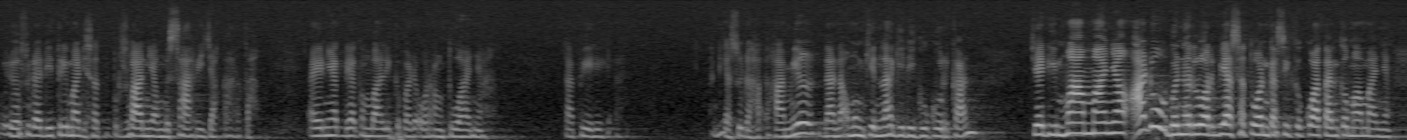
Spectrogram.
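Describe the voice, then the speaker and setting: Woman, pastor, sermon, storytelling testimony, rhetorical questions to congregation, higher voice, long church reverb. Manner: swings from quiet storytelling to loud exhortation. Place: church sanctuary.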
